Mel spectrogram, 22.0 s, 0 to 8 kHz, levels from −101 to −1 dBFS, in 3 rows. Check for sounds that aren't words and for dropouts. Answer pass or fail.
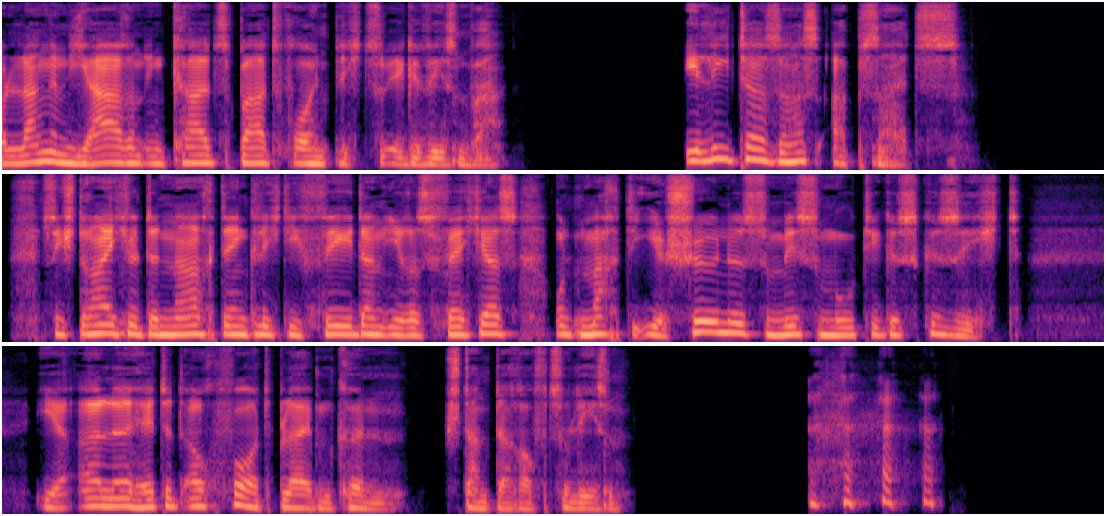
fail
